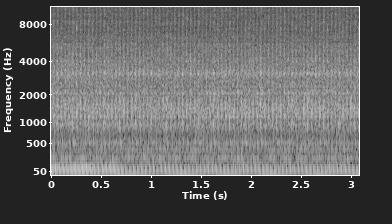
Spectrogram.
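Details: 2001 Isuzu Panther diesel after piston and ring replacement and liner recondition, previously blowing by and noisy: steady diesel clatter at idle, even firing rhythm, no misses or extra knocks, now smooth with no compression leak; normal idle.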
